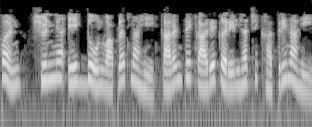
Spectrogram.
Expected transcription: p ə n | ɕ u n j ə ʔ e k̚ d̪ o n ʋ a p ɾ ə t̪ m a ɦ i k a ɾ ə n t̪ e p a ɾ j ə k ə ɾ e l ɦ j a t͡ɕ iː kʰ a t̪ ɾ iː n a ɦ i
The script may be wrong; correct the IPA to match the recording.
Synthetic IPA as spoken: p ə ɳ | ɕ u n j ə ʔ e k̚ d̪ o n ʋ a p ɾ ə t̪ n a ɦ i k a ɾ ə ɳ t̪ e k a ɾ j ə k ə ɾ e l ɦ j a t͡ɕ iː kʰ a t̪ ɾ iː n a ɦ i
